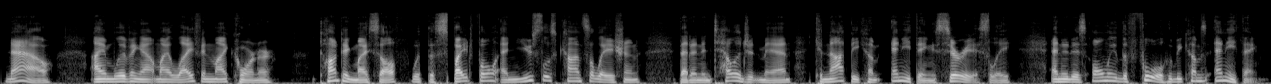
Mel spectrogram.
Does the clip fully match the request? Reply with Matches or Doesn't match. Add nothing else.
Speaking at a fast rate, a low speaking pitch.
Doesn't match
